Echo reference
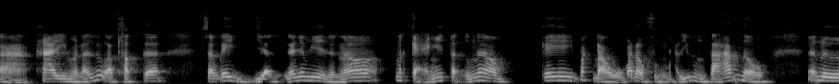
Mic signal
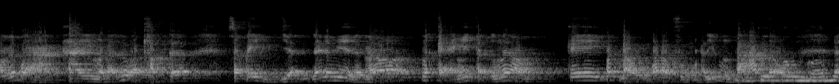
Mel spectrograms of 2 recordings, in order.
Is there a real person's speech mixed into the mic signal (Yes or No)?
Yes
